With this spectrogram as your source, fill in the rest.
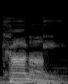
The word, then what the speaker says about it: Kane: Her name is Kane, pronounced Kanai.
